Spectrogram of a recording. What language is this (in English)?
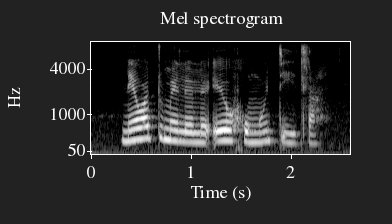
Tswana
